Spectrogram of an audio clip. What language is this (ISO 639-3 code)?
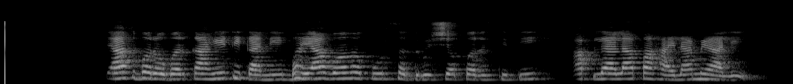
mar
